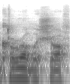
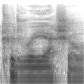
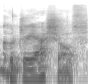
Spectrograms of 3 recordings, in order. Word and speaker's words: Kudryashov: Brutal knockout of Korobashov, however you pronounce his name. I think Kudryashov or something. Good pronunciation, Dan. Kudryashov.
